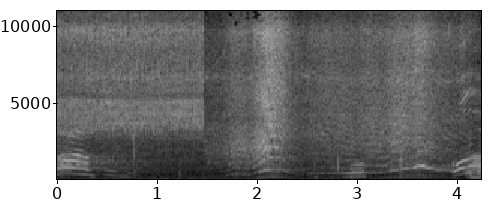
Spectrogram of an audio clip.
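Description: Small FPV racing quadcopter's motors spinning up and flying off, their whine rising and falling in pitch with the throttle. A steady high hiss cuts off suddenly about a second and a half in, and a rushing swell comes about two seconds in.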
